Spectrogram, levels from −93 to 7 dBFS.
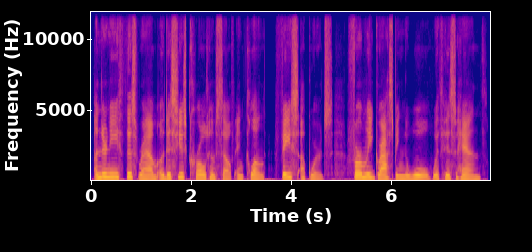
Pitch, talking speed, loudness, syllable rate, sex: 230 Hz, 130 wpm, -17 LUFS, 3.6 syllables/s, female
